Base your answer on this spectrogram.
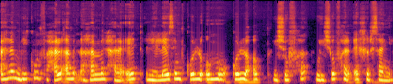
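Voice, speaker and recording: In an Egyptian accent, this voice has a calm tone, fairly even intonation and a fairly quick pace. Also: woman. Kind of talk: parenting advice talk summarizing a book. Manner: calm, clear.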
